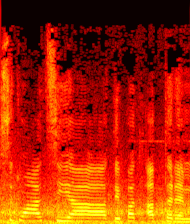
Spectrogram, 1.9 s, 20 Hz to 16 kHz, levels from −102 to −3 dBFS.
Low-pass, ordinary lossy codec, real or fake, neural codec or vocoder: 14.4 kHz; MP3, 64 kbps; real; none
